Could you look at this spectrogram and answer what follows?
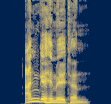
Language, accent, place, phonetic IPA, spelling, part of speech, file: German, Germany, Berlin, [ˈanɡəˌhɪml̩təm], angehimmeltem, adjective, De-angehimmeltem.ogg
- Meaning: strong dative masculine/neuter singular of angehimmelt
